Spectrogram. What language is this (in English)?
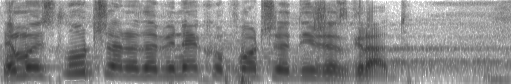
Serbian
